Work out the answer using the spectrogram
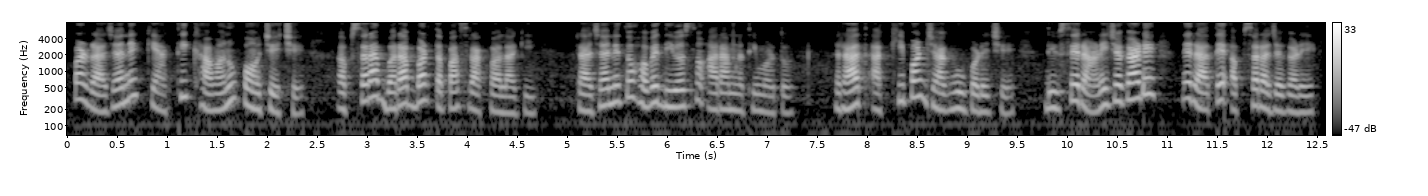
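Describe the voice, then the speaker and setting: Expressive woman reading a folk tale. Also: a little high. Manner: expressive storytelling, voices characters. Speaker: audiobook narrator.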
